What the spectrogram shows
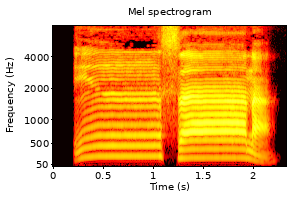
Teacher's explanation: নুন সাকিন কে নাকের মধ্যে তুলে এক আলিফ গুণনা করতে হবে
